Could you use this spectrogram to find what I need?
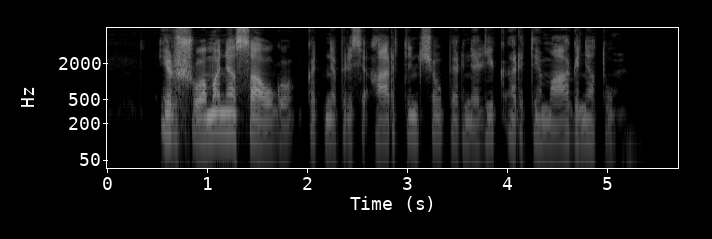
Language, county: Lithuanian, Vilnius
